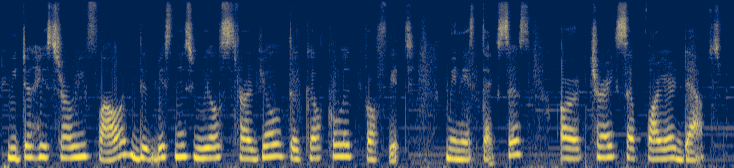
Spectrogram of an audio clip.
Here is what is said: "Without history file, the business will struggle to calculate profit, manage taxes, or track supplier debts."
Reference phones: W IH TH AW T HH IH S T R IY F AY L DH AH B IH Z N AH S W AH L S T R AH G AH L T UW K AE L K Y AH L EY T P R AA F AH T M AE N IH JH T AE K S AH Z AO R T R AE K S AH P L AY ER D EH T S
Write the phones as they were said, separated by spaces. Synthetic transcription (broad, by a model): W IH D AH HH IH S T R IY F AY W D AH B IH S N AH S W AH L S T R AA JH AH L T UW K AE L K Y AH L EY T P R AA F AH T M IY N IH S T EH K S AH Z AO R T R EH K S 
